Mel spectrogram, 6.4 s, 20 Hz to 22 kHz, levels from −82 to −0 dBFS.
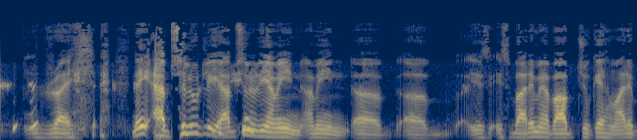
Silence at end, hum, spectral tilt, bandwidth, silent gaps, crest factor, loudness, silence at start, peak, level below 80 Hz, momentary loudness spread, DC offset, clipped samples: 0 s; none; -3.5 dB/octave; 11.5 kHz; none; 20 dB; -24 LUFS; 0 s; -6 dBFS; -64 dBFS; 14 LU; under 0.1%; under 0.1%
